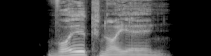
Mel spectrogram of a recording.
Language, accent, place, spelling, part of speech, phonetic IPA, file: German, Germany, Berlin, Wollknäueln, noun, [ˈvɔlˌknɔɪ̯əln], De-Wollknäueln.ogg
- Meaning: dative plural of Wollknäuel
